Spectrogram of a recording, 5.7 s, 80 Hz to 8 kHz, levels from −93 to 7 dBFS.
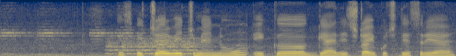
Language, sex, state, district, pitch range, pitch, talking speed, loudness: Punjabi, female, Punjab, Kapurthala, 220-245 Hz, 235 Hz, 115 wpm, -17 LUFS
